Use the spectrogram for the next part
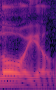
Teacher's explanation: which is composed of the diphthong /ᴐɪ/ + the vowel sound /ə/, as in loyal /lɔɪəl/.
